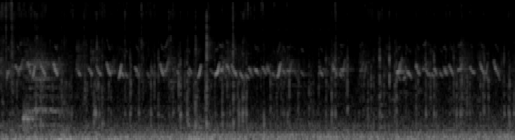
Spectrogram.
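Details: Colored chickens with a hen chirping: continuous rapid, high, twittering peeps overlapping one another, with a brief lower note near the start and steady low rumble beneath.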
